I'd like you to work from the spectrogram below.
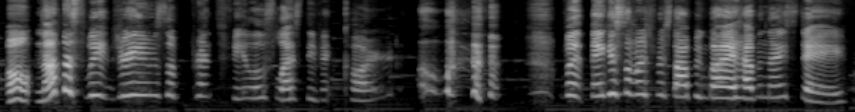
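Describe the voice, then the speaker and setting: Extremely high-pitched and a bit bright, a woman's voice carries over game music as she livestreams. The streamer chats casually and reads the story aloud playfully, full of giggly fan energy.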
